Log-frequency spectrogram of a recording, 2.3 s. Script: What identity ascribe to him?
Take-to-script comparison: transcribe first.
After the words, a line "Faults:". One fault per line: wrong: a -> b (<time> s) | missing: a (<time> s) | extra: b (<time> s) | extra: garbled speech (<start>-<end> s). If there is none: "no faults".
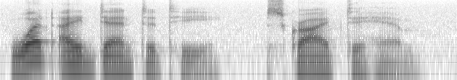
What identity ascribe to him?
Faults:
no faults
